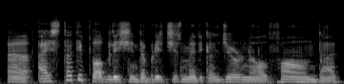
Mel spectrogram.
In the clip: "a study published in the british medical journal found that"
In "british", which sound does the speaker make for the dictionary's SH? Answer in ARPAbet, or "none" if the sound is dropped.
S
